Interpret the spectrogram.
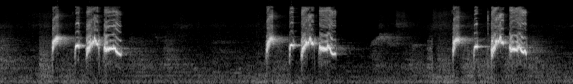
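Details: Red-whiskered bulbul singing its competitive morning song, meant to spur trained birds. Three short, loud phrases of clipped whistled notes come about every two seconds, each ending in a downward slur. Little else is heard.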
